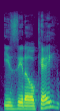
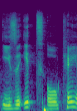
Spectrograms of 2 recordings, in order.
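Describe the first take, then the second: First: The words run smoothly together, linked. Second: The words are said separately, not linked. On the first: The speaker calls it right. "굉장히 부드럽게 연음됩니다" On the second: The speaker calls it wrong. "아니고요"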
